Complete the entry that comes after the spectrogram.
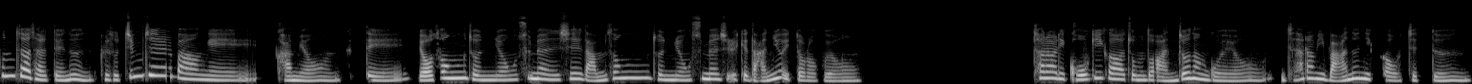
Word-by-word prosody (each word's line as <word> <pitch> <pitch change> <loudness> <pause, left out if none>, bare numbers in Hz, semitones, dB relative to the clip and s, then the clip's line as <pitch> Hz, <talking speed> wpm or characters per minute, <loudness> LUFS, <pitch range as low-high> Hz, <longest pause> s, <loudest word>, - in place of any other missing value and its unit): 혼자 395 -3 +3
잘 225 -8 0
때는 205 0 0
그래서 215 -1 -3
찜질방에 245 - 0 0.2
가면 185 0 -2
그때 190 +2 -4 0.2
여성 290 +9 +5
전용 205 -1 0
수면실 250 -1 +2
남성 290 +12 0
전용 205 -5 0
수면실 245 0 +1
이렇게 220 -1 -2
나뉘어 190 - +1
있더라고요. 170 -2 -5 1.7
차라리 290 -3 +2
거기가 245 +3 +1
좀 220 -3 -1
더 205 - -2
안전한 220 +9 +3
거예요. 180 0 -5
이제 200 - -8
사람이 260 -1 +2
많으니까 215 +4 +2
어쨌든 180 0 -5
215 Hz, 275 characters per minute, -22 LUFS, 190-265 Hz, 1.7 s, 여성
